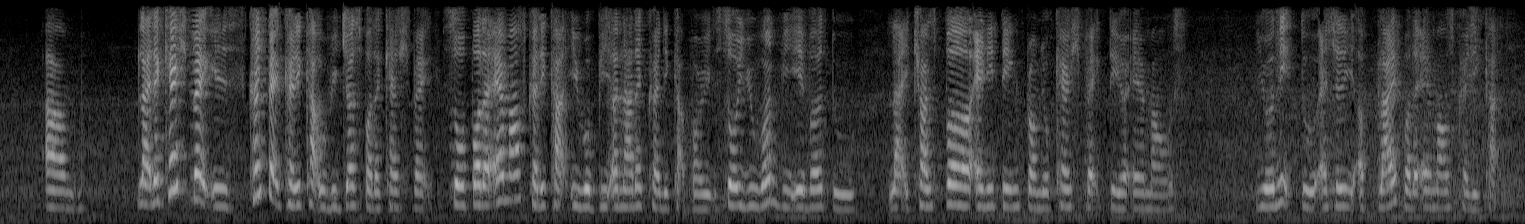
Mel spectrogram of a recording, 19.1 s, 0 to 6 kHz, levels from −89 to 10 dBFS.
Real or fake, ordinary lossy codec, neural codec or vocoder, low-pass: real; AAC, 24 kbps; none; 5.4 kHz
